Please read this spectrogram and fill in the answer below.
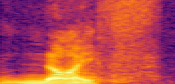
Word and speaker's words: knife: And there's words like knife. Now the knife is what you use in the kitchen to cut with, but it begins with a K. But we don't say the K sound.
